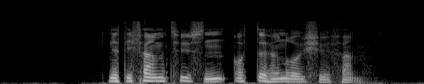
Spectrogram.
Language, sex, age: Norwegian, male, 20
